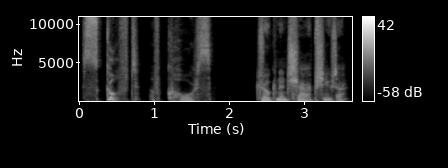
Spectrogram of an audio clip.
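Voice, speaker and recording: A woman's voice: deep voice, fairly even intonation, very slow, a bit bright, slightly rough, full character voice. A woman voicing a cruel, volatile cultist henchwoman in a video game, sneering and taunting. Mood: bitter, vicious. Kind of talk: video game character acting.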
